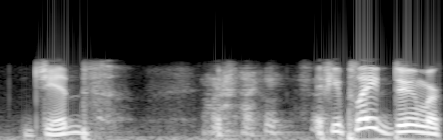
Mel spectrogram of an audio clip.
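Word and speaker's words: gibs: a concept in there called Jibs or Gibbs. There was sort of a GIF battle over how that was supposed to be pronounced. But we are now... Jibs. You say Jibs.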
